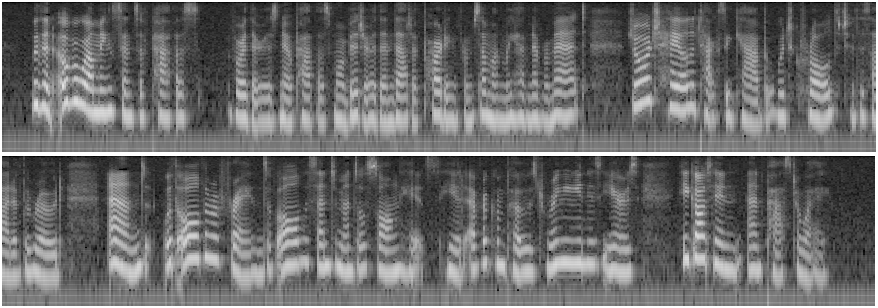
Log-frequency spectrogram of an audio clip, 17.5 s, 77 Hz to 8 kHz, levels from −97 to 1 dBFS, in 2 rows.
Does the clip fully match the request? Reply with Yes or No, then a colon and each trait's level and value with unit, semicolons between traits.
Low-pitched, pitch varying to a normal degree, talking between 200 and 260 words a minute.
No: high, 235 Hz; average, 4.1 semitones; fast, 205 wpm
